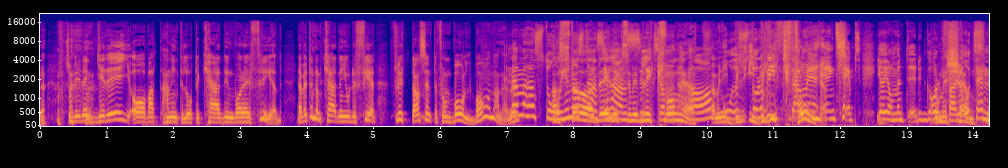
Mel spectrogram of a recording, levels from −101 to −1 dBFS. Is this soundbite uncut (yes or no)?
yes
